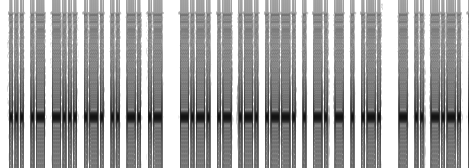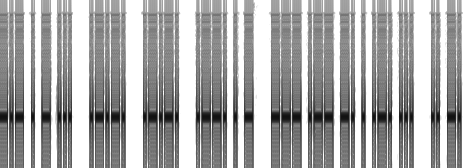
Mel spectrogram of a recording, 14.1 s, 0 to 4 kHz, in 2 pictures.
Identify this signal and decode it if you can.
Morse code, heard as a keyed tone, about 30 wpm, 550 Hz. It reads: SABRINA CARPENTER TICKETS <AR> <AR> PET OWNERS IN
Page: news headlines in morse code at 30 wpm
